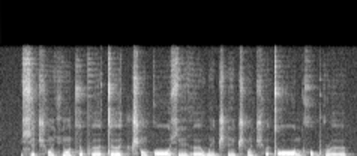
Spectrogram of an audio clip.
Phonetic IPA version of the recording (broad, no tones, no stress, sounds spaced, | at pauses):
ɕ ə t͡ʃʰ õ ç õ tʼ ɘ pʼ ɘː t ɘː tʲ t͡ʃʼ õ k ɔː ɕ ĩ ɦ ɘː w ĩ t͡ʃʼ ĩ t͡ʃʼ õ t͡ʃʰ ə tʼ ɔː n kʰ ɔ b k ɹ ɘː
